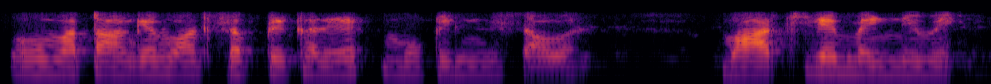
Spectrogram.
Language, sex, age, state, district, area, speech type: Sindhi, female, 60+, Delhi, South Delhi, rural, conversation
